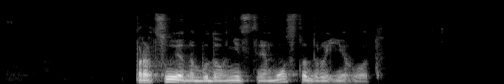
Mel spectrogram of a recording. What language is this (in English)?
Belarusian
